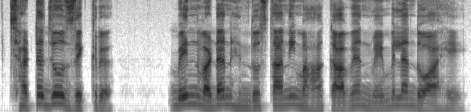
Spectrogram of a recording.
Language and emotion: Sindhi, neutral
